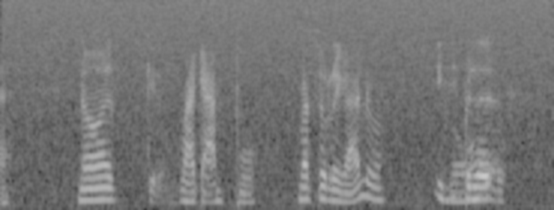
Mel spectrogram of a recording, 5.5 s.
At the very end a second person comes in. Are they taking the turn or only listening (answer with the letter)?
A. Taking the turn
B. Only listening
B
